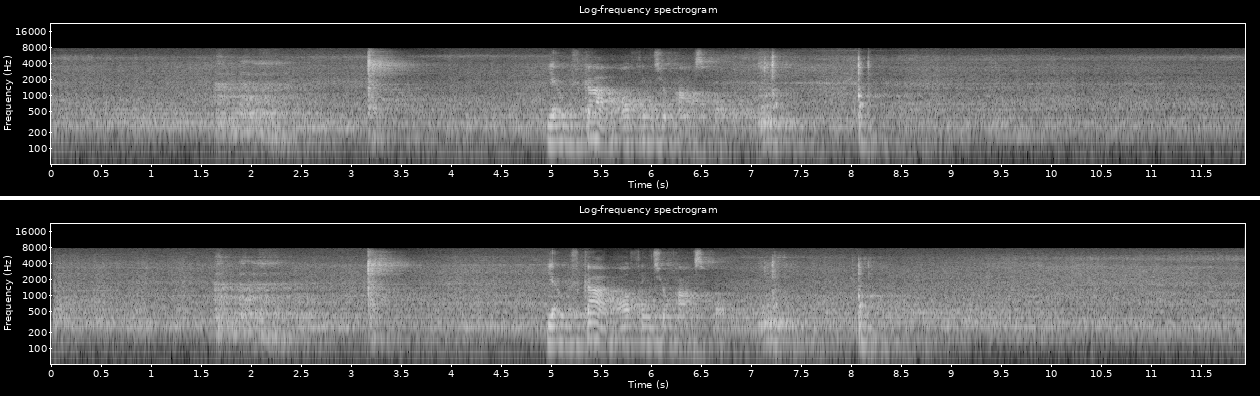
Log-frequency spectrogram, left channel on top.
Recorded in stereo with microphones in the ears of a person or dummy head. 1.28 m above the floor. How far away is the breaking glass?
About 2 m.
